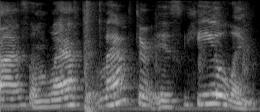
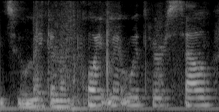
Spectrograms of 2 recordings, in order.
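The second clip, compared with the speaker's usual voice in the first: normal talking voice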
